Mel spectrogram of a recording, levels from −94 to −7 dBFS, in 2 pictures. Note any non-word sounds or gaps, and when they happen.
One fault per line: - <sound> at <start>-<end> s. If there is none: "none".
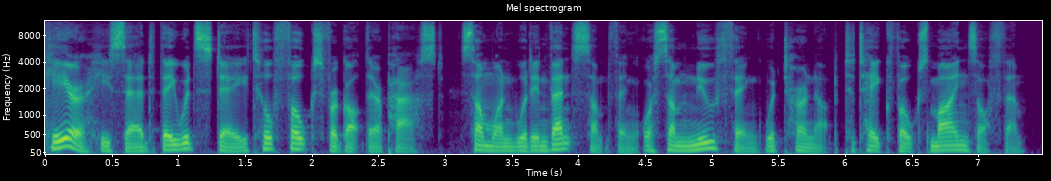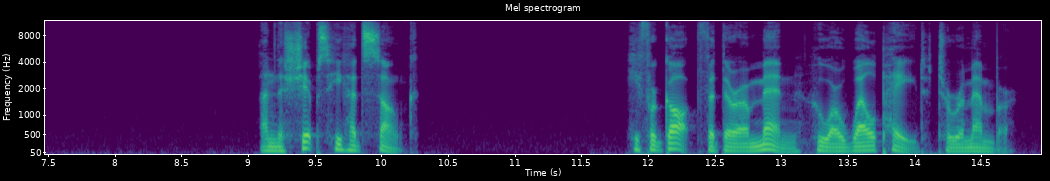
none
